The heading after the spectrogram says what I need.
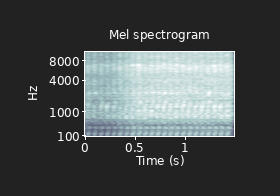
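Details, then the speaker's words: Craftsman LT1000 lawn tractor single-cylinder engine idling after valve adjustment, carburetor adjustment untouched: steady putter about fifteen pulses a second, even, no hunting or surging; healthy idle. "is idle it sounds great no surging that's it that's it"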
